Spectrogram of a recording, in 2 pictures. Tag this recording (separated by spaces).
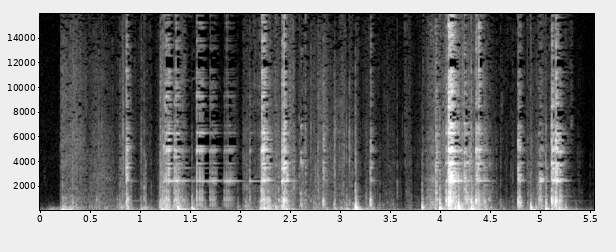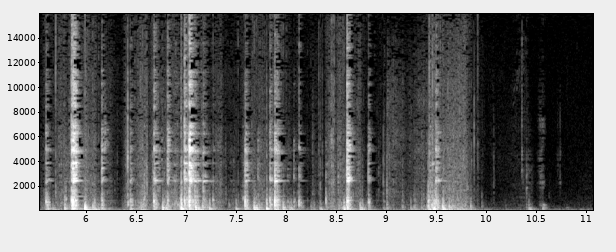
box-of-glass glass-tinging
